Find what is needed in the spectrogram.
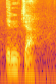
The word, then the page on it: inja: Aneityum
